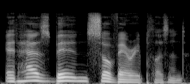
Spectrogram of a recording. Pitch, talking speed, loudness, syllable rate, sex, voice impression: 130 Hz, 190 wpm, -16 LUFS, 4.6 syllables/s, male, masculine, adult-like, tensed, powerful, bright, clear, fluent, intellectual, refreshing, friendly, reassuring, slightly unique, lively, light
